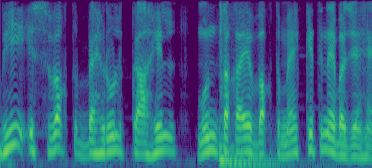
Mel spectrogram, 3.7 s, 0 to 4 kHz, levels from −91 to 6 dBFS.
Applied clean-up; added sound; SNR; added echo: none; Wood; 11 dB; none.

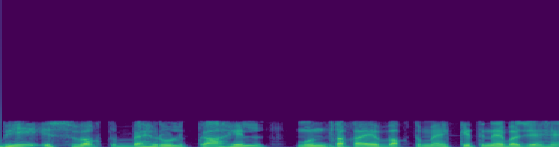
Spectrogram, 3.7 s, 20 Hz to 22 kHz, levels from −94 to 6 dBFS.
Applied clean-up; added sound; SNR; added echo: neural mask model RNNoise.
